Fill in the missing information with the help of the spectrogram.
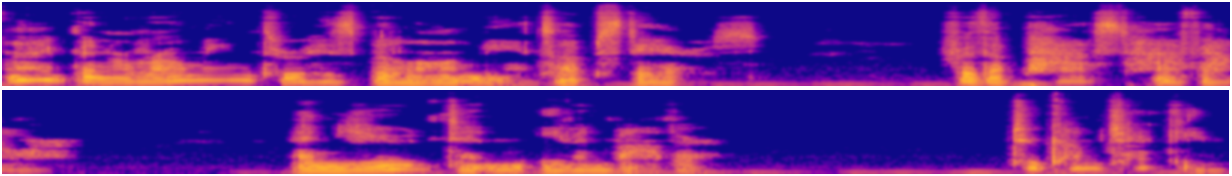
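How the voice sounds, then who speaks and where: A woman's voice: extremely low pitch, expressive, slow, pauses often, dark tone, husky, full character voice. A woman voicing a sly, playful phantom thief in an ASMR roleplay, mostly whispering close to the mic in a teasing, soothing way. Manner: teasing, soothing, lulling listener to sleep.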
